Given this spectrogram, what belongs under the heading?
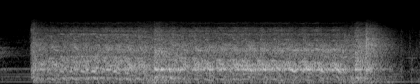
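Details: LB7 Duramax diesel after injector replacement with a used set: steady starter cranking about four compressions a second for over three seconds, never catches; lack of fuel, air in the fuel system; long crank, no start.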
